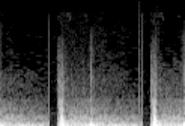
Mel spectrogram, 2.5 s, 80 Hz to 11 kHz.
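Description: Heartbeat sound effect under the closing logo: deep double thumps, lub-dub, repeating about every 1.2 seconds, each beat cut off abruptly before the next.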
